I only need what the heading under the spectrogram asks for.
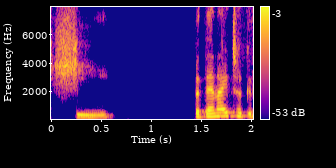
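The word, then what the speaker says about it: sìth: word for Fairy was spelled Sith but pronounced she but then I took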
